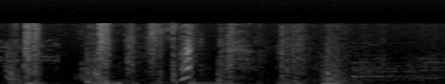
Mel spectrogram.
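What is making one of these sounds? A blade hacks into flesh with dull thuds.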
